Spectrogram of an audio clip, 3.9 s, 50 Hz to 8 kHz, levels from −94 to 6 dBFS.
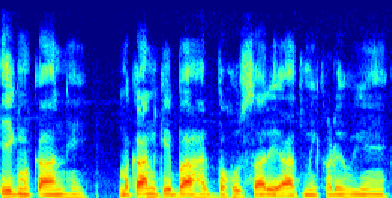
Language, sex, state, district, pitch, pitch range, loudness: Hindi, male, Uttar Pradesh, Lalitpur, 110 Hz, 105-115 Hz, -17 LUFS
